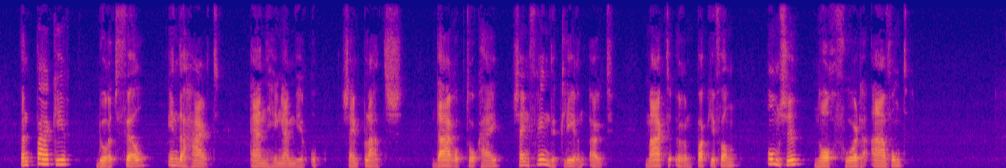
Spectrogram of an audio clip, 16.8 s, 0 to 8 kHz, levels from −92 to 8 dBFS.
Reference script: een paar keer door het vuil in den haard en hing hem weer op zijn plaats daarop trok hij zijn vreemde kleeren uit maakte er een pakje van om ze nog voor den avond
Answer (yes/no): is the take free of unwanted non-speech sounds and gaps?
yes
